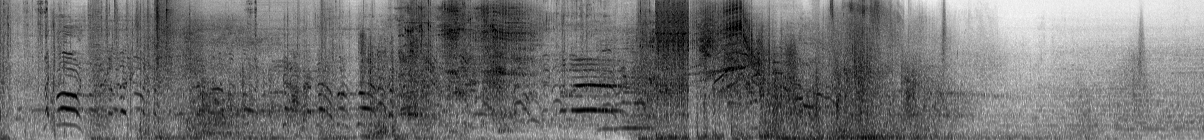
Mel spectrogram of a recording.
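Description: Battle sound mix of a film: gunfire and explosions over shouted voices and score music. The fighting dies down after about eighteen seconds, leaving a quieter low rumble.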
